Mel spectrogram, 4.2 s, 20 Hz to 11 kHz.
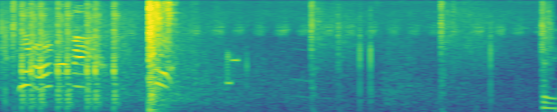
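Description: Gunfire in the military shooter Arma 3: a few sharp, scattered shots crack out at irregular intervals against a quiet background, with shouted voices heard early on.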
